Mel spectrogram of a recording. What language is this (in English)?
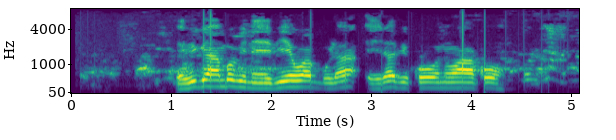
Ganda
